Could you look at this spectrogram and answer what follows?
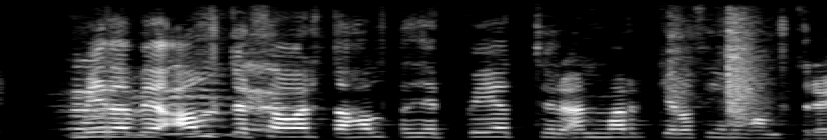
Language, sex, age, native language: Icelandic, female, 18-19, Icelandic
